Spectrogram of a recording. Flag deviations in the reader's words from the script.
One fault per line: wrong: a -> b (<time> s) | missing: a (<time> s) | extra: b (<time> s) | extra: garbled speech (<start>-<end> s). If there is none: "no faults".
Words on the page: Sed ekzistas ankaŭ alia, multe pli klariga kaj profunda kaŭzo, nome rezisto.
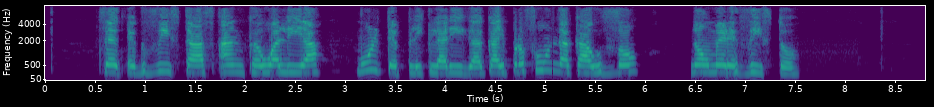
no faults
